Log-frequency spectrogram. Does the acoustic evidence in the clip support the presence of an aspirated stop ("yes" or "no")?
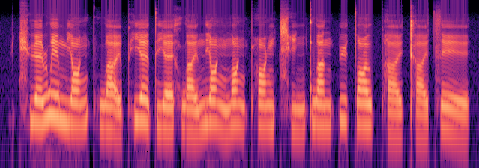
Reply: yes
